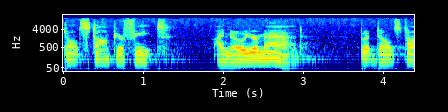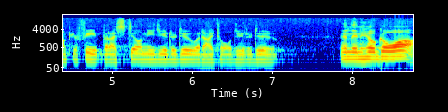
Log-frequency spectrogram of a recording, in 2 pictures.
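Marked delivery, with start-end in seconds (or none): 0.0-7.1 whispered. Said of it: "lean down and whisper in his ear".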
